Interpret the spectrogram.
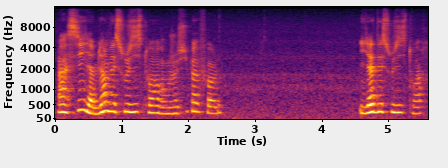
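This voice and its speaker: A woman's voice: on the high side, moderate pace, a little hiss or hum. Chatty, rambling woman reviewing manga. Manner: rambling and hesitant, many fillers, frank asides; chatty, addresses viewers directly. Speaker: manga reviewer, book blogger. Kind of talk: casual spoken review.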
